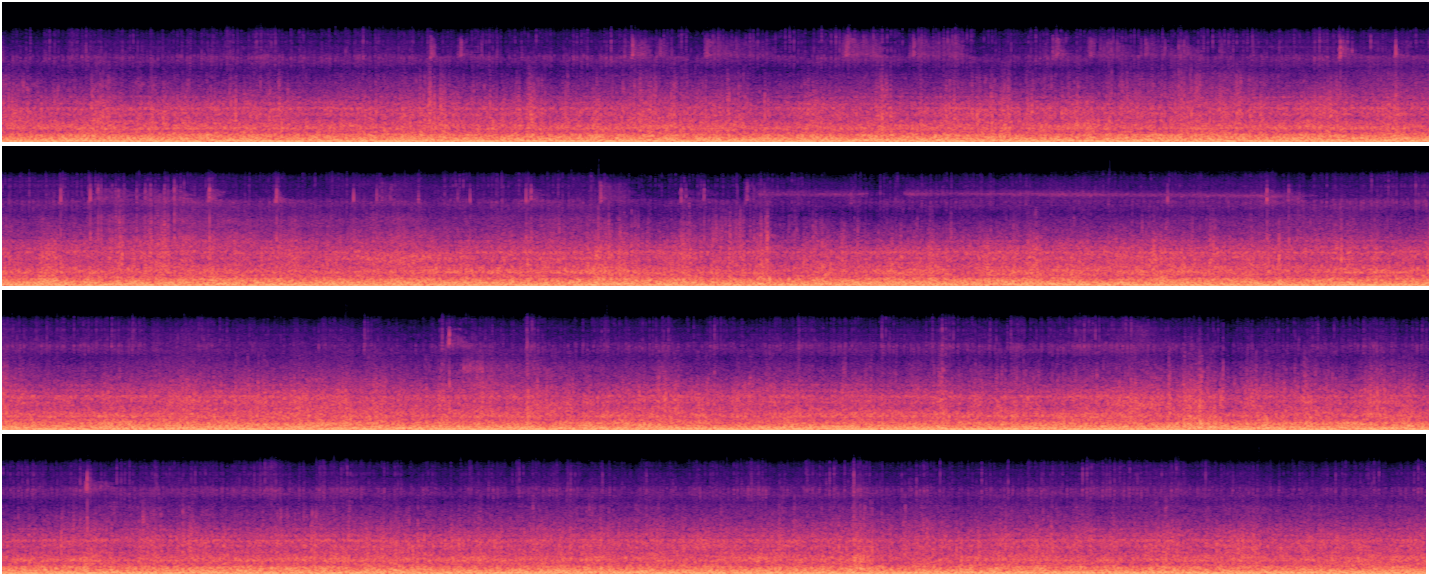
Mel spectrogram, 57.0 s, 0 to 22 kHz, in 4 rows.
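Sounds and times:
wind buffeting microphone: 0.0 - 57.0
thin high whine: 6.2 - 44.9.

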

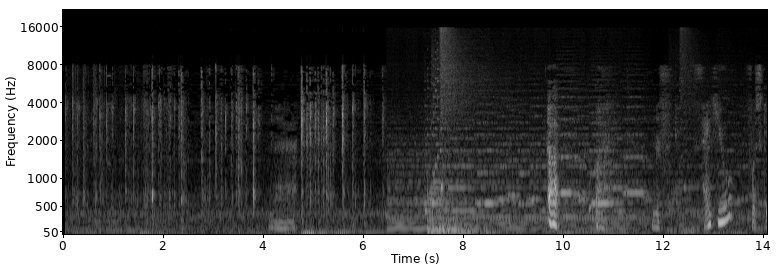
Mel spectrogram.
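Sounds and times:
computer keyboard typing: 0.0 - 6.5
music: 6.5 - 14.0.

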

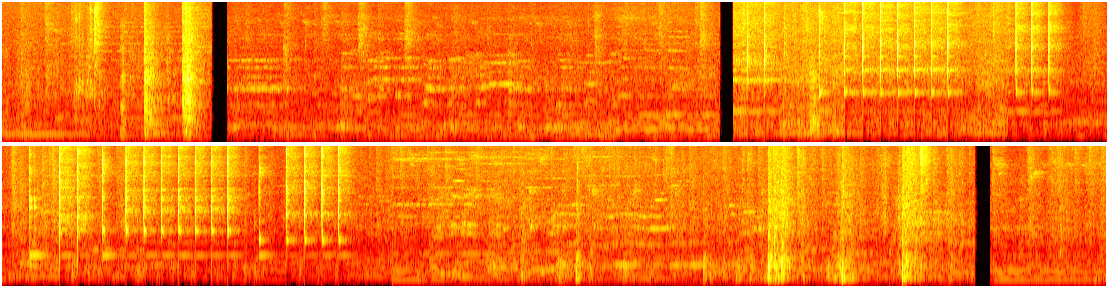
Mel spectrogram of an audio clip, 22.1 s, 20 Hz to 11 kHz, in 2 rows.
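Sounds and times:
background music: 6.5 - 19.9
hammer tapping on metal: 7.3 - 10.7, 11.4 - 14.6.

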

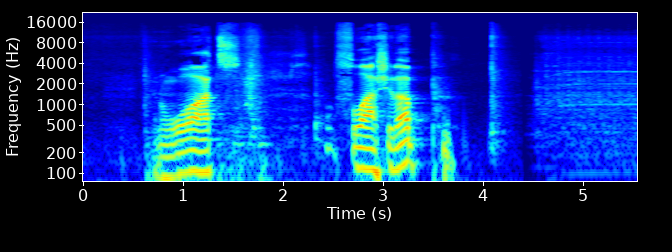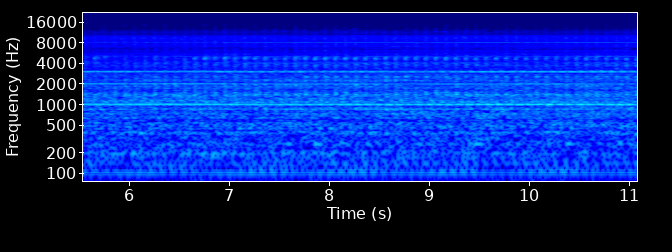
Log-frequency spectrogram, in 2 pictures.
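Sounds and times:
paint sprayer motor whining: 4.5 - 11.0.

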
